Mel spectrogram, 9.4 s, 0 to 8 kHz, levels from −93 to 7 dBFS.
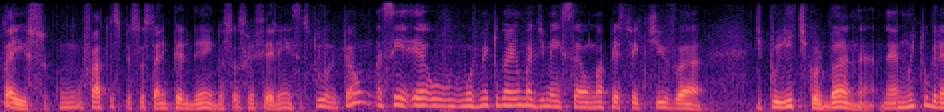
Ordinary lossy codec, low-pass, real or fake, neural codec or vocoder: Opus, 24 kbps; 7.2 kHz; fake; vocoder, 44.1 kHz, 80 mel bands, Vocos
